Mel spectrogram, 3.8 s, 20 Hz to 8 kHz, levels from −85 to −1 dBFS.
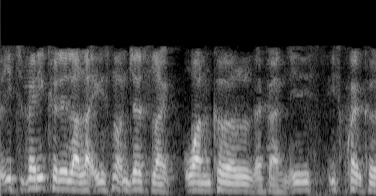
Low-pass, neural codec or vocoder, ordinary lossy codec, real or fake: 7.2 kHz; codec, 16 kHz, 4 kbps, X-Codec, WavLM features, trained on Multilingual LibriSpeech; AAC, 16 kbps; fake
